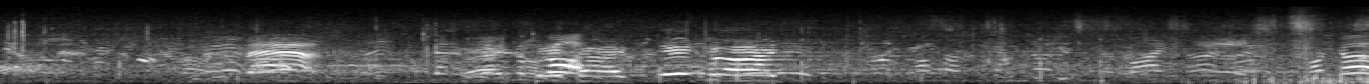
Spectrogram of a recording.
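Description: Young players shout loudly to each other outdoors.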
